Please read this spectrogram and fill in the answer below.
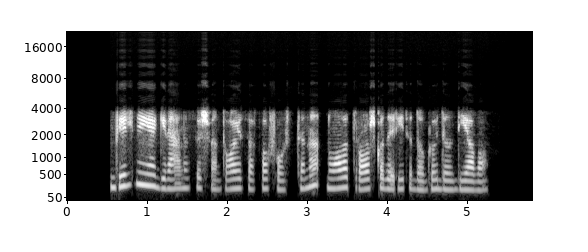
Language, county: Lithuanian, Kaunas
